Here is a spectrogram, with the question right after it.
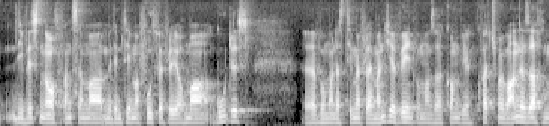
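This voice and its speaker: A man's voice: lowish voice, warm tone, dull audio. A man who is a native Polish speaker, answering interview questions casually as a footballer, often searching for words and repeating himself. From born in Poland, grew up in Germany's Ruhr area. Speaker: professional footballer being interviewed. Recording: roomy, echoing sound.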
